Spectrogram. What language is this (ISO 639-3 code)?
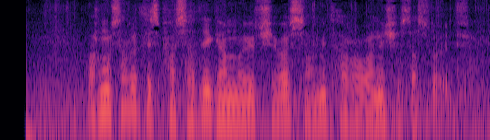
kat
